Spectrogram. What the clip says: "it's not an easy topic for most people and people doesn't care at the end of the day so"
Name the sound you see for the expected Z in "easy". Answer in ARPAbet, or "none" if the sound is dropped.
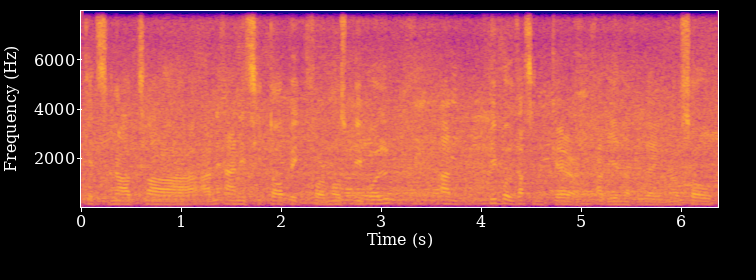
S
